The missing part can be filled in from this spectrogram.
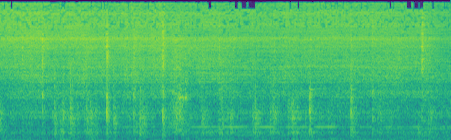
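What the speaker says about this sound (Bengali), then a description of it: "পেঁয়াজ রসুন টমেটো লঙ্কা দিয়ে হলুদ লবণ দিয়ে সব ভালো করে এটা লাল লাল করে ভেজে নিলাম" Onion, garlic, tomato, chilli and dried shrimp, seasoned with turmeric and salt, sizzle quietly in a pan while a spatula taps and scrapes in a regular, unhurried rhythm.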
